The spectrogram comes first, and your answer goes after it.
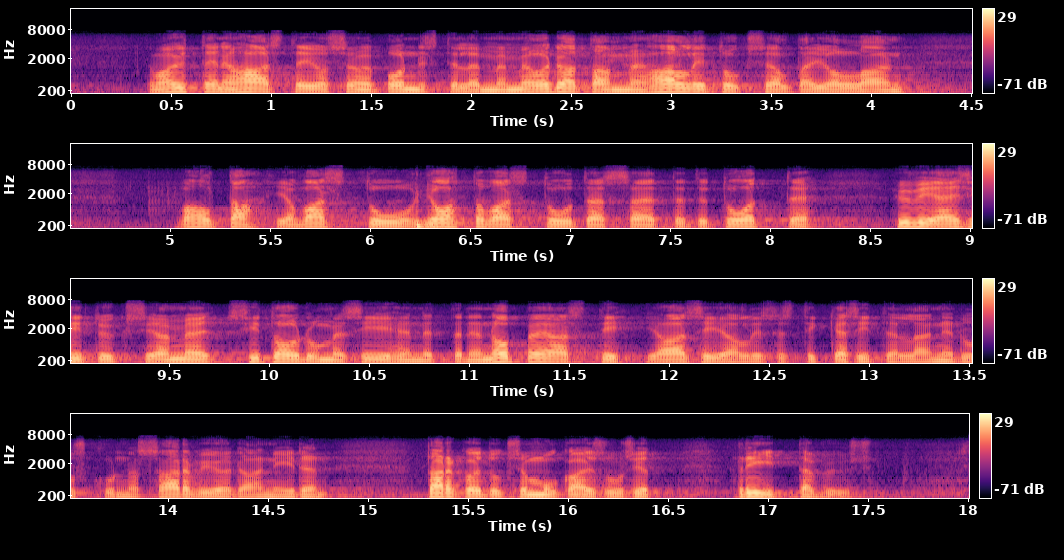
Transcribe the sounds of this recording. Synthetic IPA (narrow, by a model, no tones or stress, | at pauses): t̪æmæyht̪einehɑːst̪ejosːɑmeponːist̪elemːemeodot̪ɑmːehɑlːit̪ukselt̪ɑjolːɑon | ʋɑlt̪ɑjɑʋɑst̪uːjoht̪oʋɑst̪uːt̪æsːæet̪ːæt̪et̪uot̪ːe | hyʋiæesit̪yksiæmesit̪oudumːesiːhenet̪ːænenopeɑst̪ijɑɑsiɑlːisest̪ikkæsit̪elːæːneduskunːɑsːɑɑrʋioidɑːnniːden | t̪ɑrkoit̪uksemmukɑisuːsjɑ | riːt̪ːæʋyːs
